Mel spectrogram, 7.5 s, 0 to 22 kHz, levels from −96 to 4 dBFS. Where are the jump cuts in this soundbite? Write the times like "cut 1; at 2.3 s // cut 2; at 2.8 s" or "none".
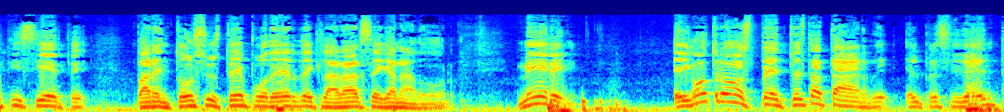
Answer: none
